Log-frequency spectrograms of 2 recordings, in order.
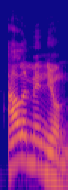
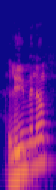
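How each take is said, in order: First: It is said the British way, five syllables. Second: It is said the American way, four syllables.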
